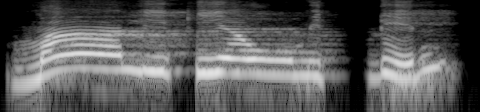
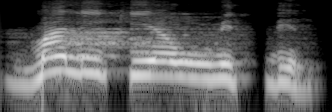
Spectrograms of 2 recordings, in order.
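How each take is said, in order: First: The first vowel of Maliki is held long. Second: The first vowel of Maliki is kept short. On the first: "Boleh dibaca Malik panjang" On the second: "Boleh juga dibaca Malik pendek"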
